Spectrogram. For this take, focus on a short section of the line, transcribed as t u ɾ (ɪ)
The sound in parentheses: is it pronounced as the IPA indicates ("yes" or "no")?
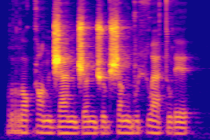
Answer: yes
